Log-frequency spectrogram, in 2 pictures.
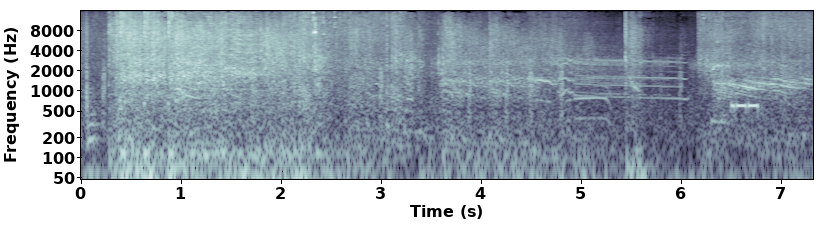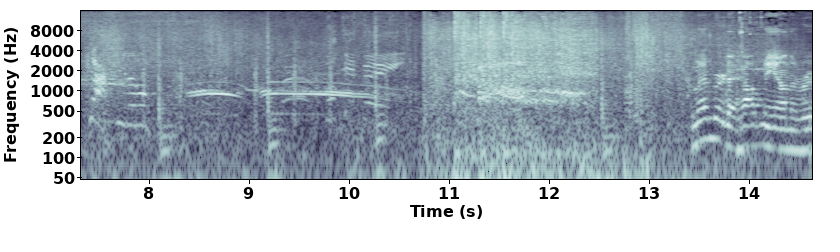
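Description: A flamethrower roars in loud, hissing bursts.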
